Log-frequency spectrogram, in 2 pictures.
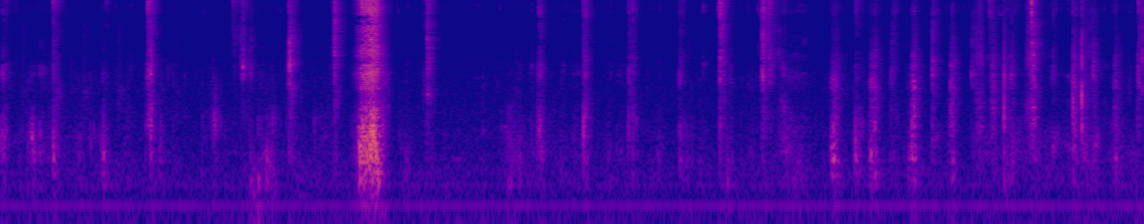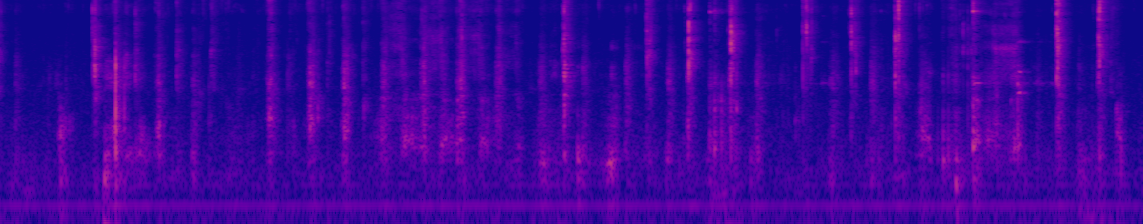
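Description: Chicken being bitten and chewed, a steady irregular run of sharp crunches. One louder, longer noise comes about four and a half seconds in.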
